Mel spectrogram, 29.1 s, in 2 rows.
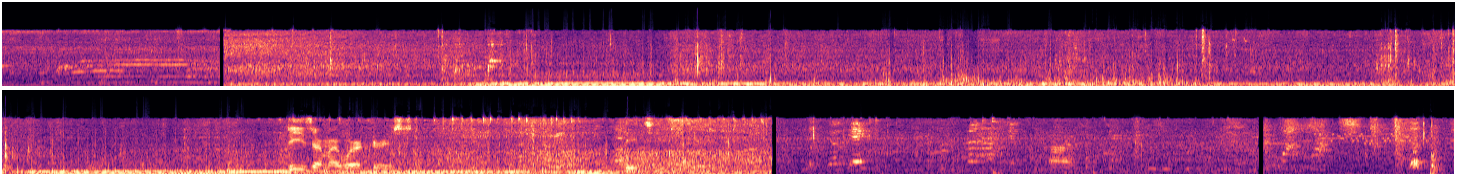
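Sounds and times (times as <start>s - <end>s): car engine running: 2.2s - 22.3s.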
